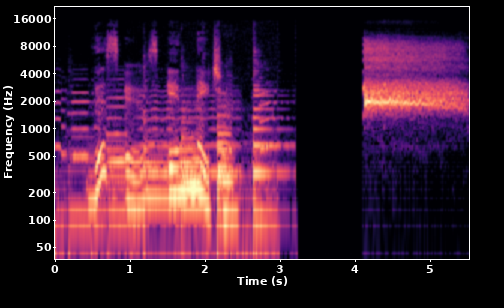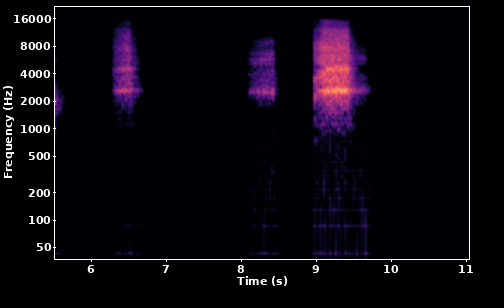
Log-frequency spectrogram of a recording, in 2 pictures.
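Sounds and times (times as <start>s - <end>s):
speech: 0.6s - 2.5s
barn owl screeching: 4.1s - 5.6s, 8.2s - 9.7s.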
